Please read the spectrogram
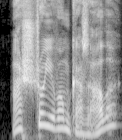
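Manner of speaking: put-on high-pitched old-lady outcry; mild cry of told-you-so; indignant exclamation. A narrator's reading. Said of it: "вигукнула бабуся Джозефіна".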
